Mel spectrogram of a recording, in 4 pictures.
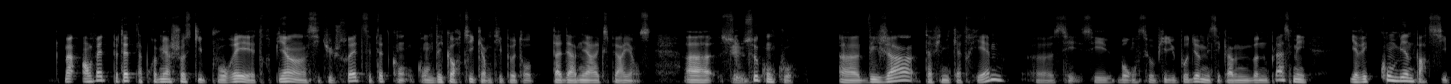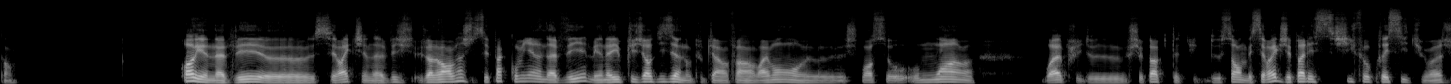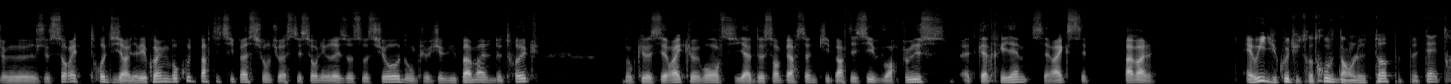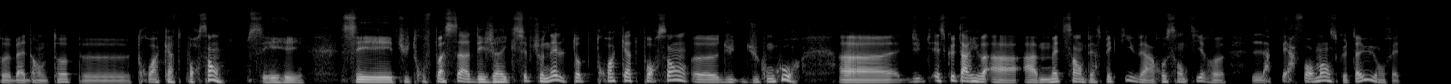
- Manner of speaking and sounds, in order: other background noise; stressed: "pas"; laughing while speaking: "c'est"; stressed: "exceptionnel"; stressed: "performance"
- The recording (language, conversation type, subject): French, advice, Comment retrouver la motivation après un échec ou un revers ?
